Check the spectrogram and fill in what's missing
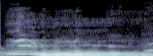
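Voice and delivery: long high moan sliding downward; imitated drugged moan. Patient's answer to the third question, imitated long moan. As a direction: mimic a sedated patient's wordless whine. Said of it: "your response was".

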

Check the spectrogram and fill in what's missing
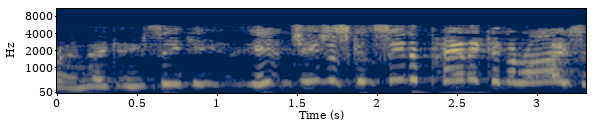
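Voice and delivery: ordinary talk, nothing marked

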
